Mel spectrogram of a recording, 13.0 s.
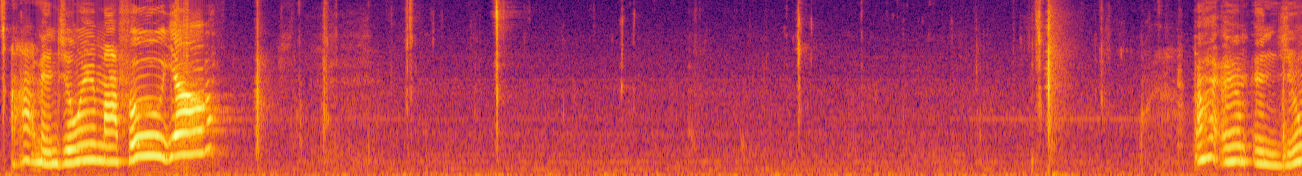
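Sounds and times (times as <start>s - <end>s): quiet chewing: 2.6s - 12.0s.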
